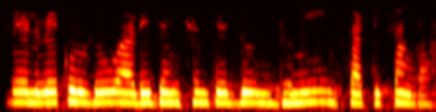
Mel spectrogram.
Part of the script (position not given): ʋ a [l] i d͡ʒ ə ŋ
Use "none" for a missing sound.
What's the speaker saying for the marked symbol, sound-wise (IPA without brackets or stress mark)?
ɽ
